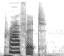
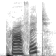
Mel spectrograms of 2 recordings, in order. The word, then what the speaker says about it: profit: The only exception I found to the above pattern is the word profit, which is pronounced with a short O sound instead. Listen closely. Profit, not profit.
